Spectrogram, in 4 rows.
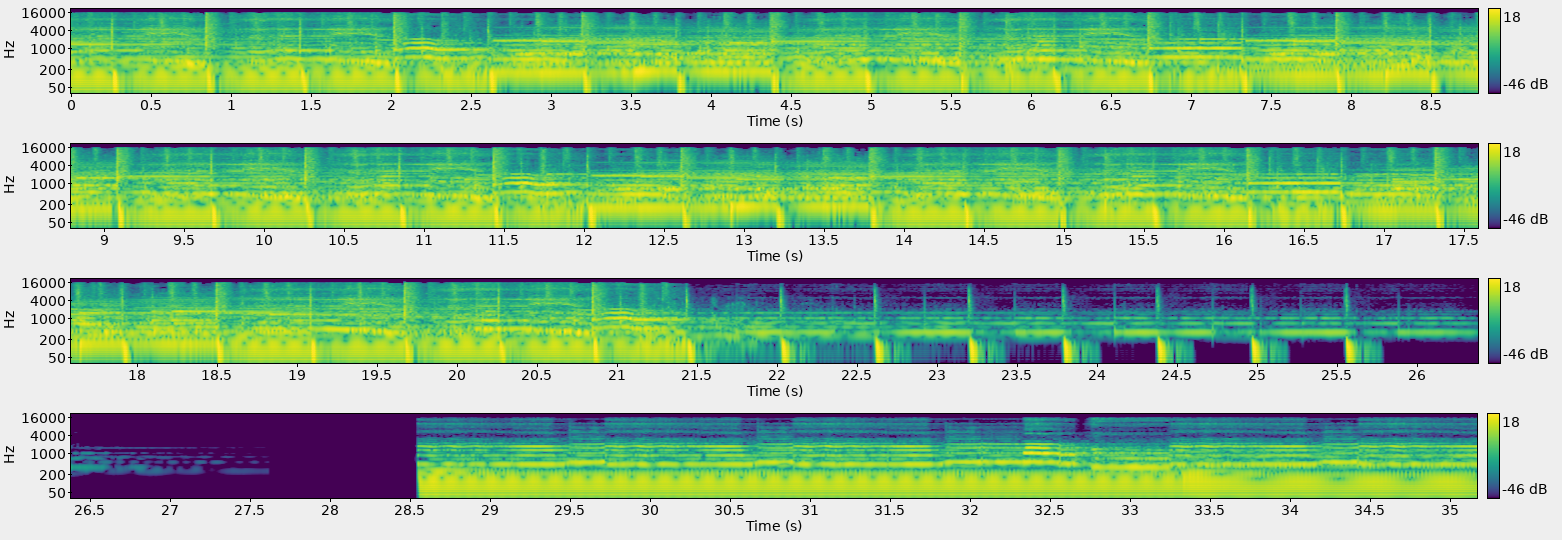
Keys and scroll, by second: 0.4-2.1 typing, 3.1 F4, 4.2 1, 5.9 2, 7.6 1, 10.3 2, 14.0 2, 14.2 F4, 15.0 F4, 15.6 F4, 18.9 F4, 19.5 alt+F4, 20.5 F4, 20.8 F4, 20.9 2, 21.9 ctrl+r, 22.2 ctrl+c, 24.2 2, 25.6 ctrl+r, 25.7 ctrl+c, 26.1 Return, 26.8 ctrl+r, 26.9 ctrl+c, 28.5 2, 29.1 F4, 34.1 F4.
